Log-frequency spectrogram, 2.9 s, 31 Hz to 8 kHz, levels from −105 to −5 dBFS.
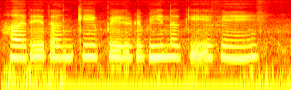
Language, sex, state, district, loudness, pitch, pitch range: Hindi, female, Rajasthan, Jaipur, -18 LUFS, 235 Hz, 225-245 Hz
